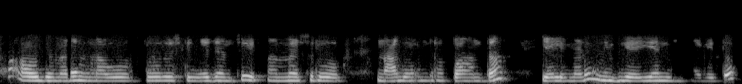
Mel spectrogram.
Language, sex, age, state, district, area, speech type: Kannada, male, 60+, Karnataka, Kolar, rural, conversation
